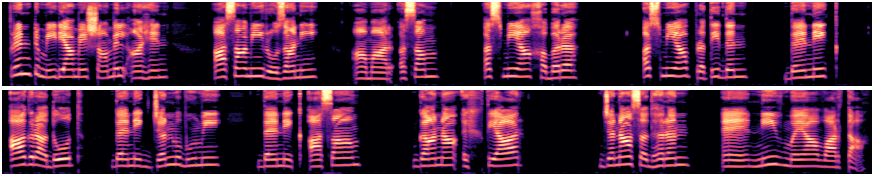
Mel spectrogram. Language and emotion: Sindhi, neutral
